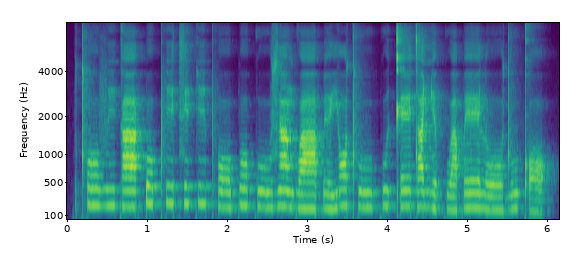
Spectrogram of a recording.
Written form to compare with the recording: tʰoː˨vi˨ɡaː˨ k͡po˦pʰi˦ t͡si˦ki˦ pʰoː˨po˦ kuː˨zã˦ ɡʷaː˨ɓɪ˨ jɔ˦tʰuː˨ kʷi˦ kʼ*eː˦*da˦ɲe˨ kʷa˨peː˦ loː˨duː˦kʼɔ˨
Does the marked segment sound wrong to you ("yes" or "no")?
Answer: no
